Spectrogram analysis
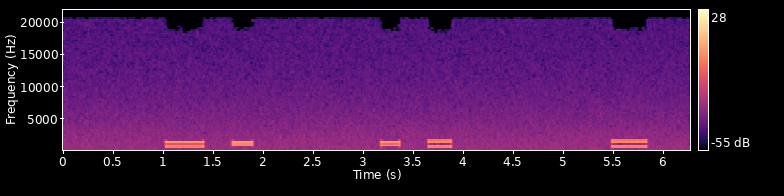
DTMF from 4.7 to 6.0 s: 3

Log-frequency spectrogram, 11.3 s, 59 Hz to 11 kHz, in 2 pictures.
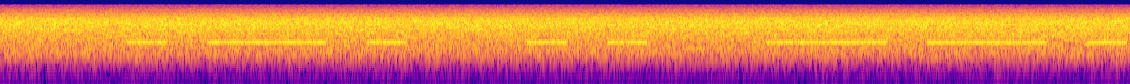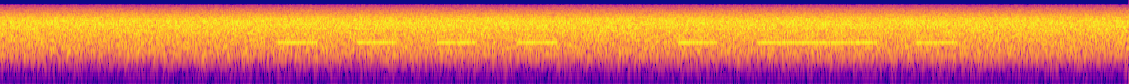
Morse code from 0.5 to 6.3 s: RIG

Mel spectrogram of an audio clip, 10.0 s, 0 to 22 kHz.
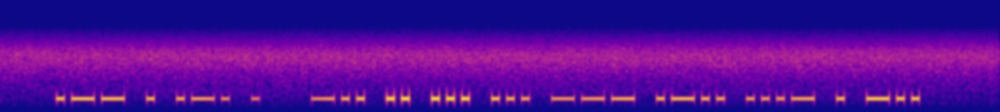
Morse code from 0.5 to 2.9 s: WERE

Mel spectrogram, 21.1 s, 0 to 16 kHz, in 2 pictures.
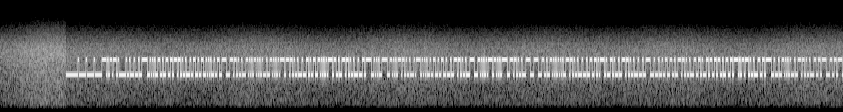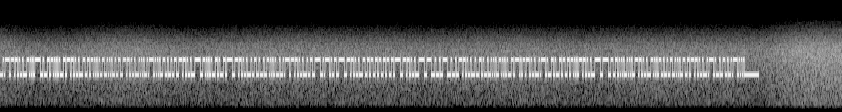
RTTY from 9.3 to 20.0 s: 85141 89893 45747 84262 63602 54775 21413 25325 88885 59191 71647 37784 55866 40268 31036

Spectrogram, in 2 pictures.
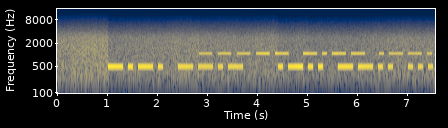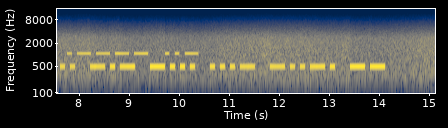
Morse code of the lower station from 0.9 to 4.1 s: CQ

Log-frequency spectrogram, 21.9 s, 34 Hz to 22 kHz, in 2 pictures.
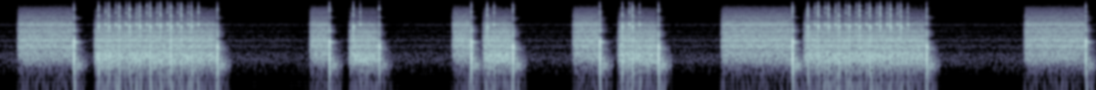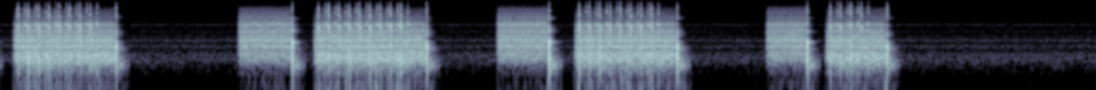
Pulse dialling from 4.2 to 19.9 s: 1 2 0 8 9 8 4

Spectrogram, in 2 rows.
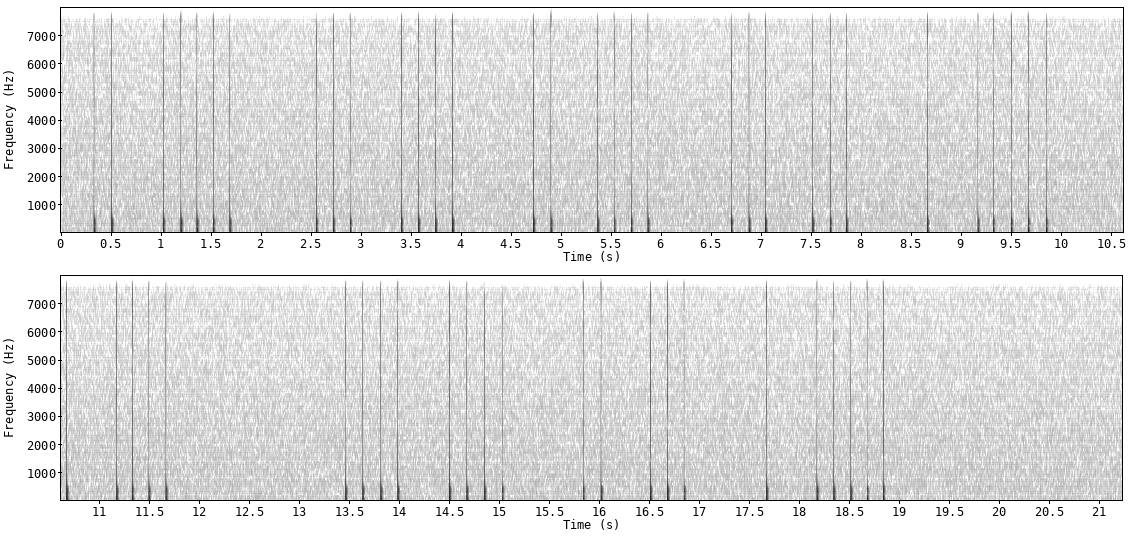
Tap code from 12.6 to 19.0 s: THE

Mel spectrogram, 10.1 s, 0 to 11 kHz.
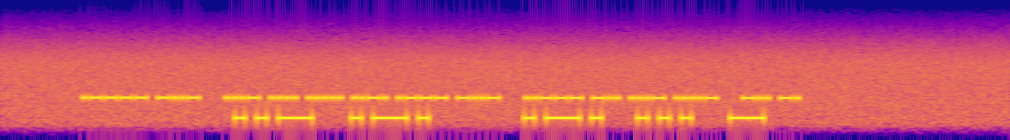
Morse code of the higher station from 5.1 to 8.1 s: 2DV4 DN

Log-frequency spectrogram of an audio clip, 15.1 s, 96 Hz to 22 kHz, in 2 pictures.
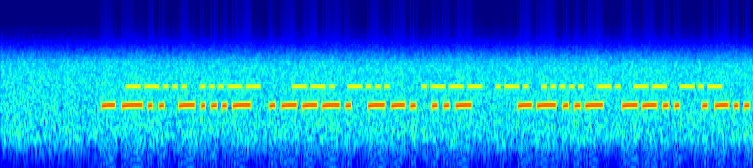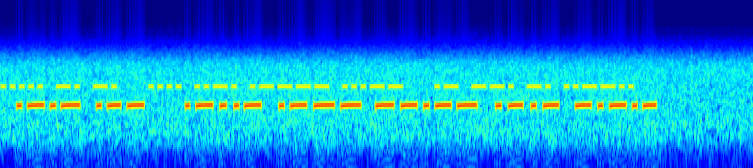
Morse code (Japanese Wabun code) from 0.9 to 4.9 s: フメセリウ

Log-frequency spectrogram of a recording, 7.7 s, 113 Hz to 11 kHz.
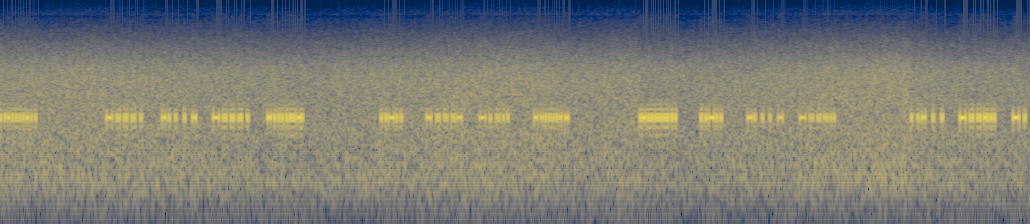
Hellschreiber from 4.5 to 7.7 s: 5IUR …

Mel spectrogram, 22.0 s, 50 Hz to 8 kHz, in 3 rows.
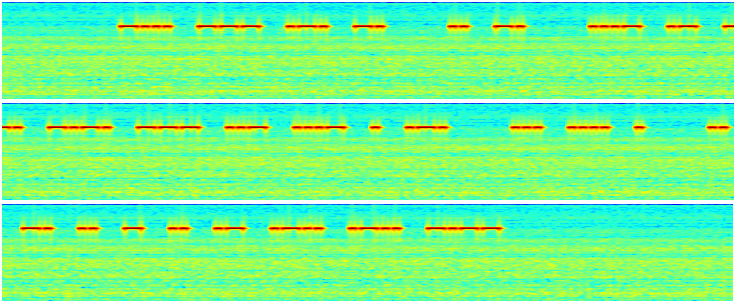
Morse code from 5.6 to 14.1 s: VANCOUVER SHE

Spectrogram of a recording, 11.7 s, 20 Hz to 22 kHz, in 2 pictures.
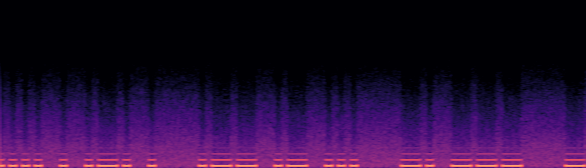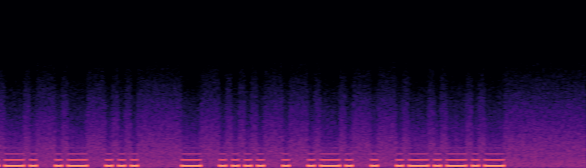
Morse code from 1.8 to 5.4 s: WAS NO

